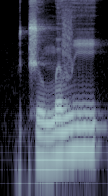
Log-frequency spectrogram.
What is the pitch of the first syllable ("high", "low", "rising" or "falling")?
low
